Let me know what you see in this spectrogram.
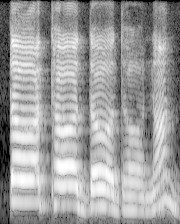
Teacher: तवर्ग, ये दंत से इनका उच्चारण होता है, यानी कि हमारी जो जीभ है वो दांतों को छूती है, इसलिए इनको दंत्य कहा जाता है। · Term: दंत्य व्यंजन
